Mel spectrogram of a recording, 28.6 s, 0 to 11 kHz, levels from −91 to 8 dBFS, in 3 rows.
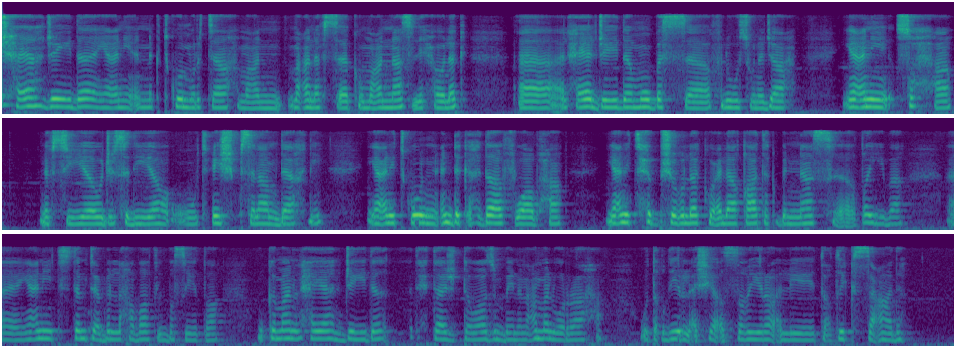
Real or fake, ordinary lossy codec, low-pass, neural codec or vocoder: real; none; 7.2 kHz; none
